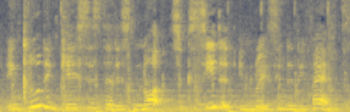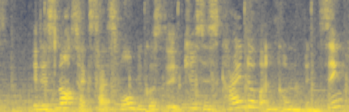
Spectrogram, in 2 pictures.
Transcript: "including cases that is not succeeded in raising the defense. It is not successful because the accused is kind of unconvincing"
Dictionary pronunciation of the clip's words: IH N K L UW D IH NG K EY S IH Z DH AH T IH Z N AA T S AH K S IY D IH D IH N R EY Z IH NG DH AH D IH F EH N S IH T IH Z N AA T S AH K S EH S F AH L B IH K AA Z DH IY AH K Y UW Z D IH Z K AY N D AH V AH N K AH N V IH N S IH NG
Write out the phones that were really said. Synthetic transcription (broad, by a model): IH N K L UW D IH NG K EY S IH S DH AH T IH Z N AA T S AH K S IY D IH D IH N R EY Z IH NG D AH D IH F EH N S IH T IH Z N AA T S AH K S EH S F AH L B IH K AA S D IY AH K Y UW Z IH S K AY N D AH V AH N K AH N V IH N S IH NG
